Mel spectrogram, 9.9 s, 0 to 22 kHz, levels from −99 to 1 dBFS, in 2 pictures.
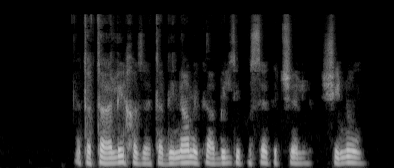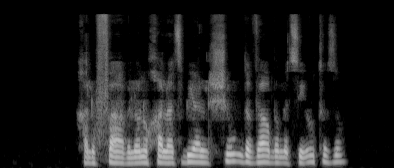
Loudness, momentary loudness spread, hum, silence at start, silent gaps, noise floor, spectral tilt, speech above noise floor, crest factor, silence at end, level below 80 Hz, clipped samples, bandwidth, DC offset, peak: -31 LUFS; 9 LU; none; 0.95 s; none; -89 dBFS; -6 dB/octave; 58 dB; 18 dB; 0.6 s; -80 dBFS; under 0.1%; 15.5 kHz; under 0.1%; -12 dBFS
